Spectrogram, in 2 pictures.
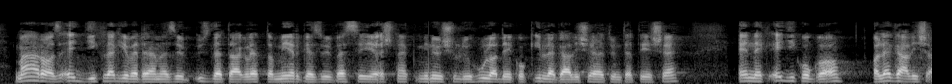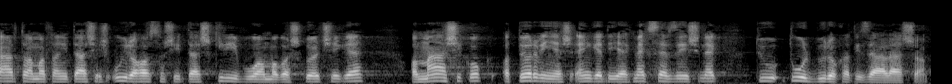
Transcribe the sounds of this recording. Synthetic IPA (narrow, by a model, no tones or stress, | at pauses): maːɾɒːzɛɟːiklɛɡjøvɛd̪ɛlmɛzøːbːyzlɛt̪aːɡlɛt̪ːɒmeːrɡɛzøːvɛseːjɛʃnɛkminøːʃyløːɦulːɒd̪eːko̞kilːɛɡaːliʃɛlt̪ynt̪ɛt̪eːʃɛ | ɛnːɛkɛɟːiko̞ɡɒ | ɒlɛɡaːliʃaːrt̪ɒlmɒt̪lɒniːt̪aːʃeːʃuːjrɒɦɒsno̞ʃiːt̪aːʃkiɾiːvoːɒmɒɡɒʃkø̞lt͡ʃeːɡɛ | ɒmaːʃiko̞kɒt̪ø̞rveːɲɛʃɛ̰ŋɡɛd̪eːjɛkmɛksɛrzeːʃeːnɛk | t̪uːlbyɾo̞krɒt̪izaːlaːʃɒ̰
